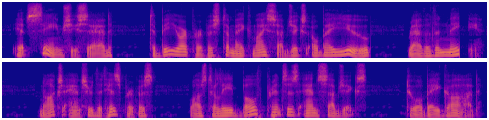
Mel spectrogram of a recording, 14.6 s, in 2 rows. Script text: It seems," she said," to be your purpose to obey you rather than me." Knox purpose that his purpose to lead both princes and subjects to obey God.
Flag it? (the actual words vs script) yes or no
yes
